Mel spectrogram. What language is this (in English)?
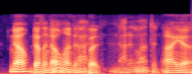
English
